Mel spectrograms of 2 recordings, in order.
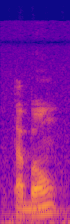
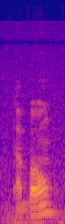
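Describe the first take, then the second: Both takes have the same delivery.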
